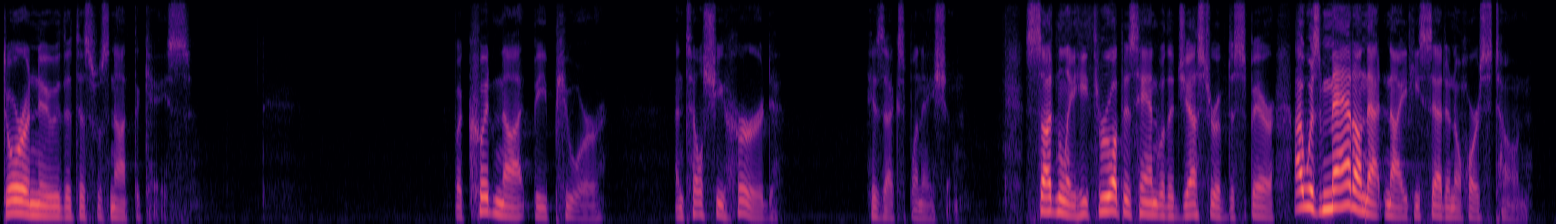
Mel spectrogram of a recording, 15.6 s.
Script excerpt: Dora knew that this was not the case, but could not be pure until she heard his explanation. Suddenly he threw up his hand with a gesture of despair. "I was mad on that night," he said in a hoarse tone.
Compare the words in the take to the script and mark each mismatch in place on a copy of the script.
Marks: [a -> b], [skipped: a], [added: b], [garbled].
Dora knew that this was not the case, but could not be pure until she heard his explanation. Suddenly he threw up his hand with a gesture of despair. "I was mad on that night," he said in a hoarse tone.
